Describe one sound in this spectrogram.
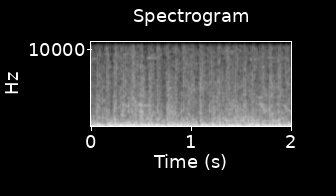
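Gunshots fire from a game.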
